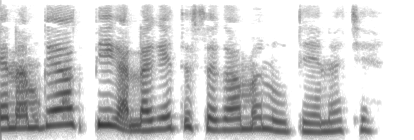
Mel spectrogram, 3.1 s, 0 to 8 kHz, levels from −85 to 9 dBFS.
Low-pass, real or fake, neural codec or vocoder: 7.2 kHz; real; none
